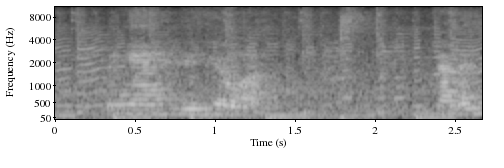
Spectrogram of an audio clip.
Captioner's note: handshake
